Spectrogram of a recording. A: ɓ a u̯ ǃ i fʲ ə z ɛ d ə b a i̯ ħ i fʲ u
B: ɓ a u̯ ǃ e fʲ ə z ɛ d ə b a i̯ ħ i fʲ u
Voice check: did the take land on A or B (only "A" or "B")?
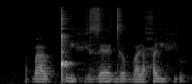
A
